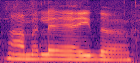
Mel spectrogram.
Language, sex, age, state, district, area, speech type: Kannada, female, 30-45, Karnataka, Vijayanagara, rural, spontaneous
